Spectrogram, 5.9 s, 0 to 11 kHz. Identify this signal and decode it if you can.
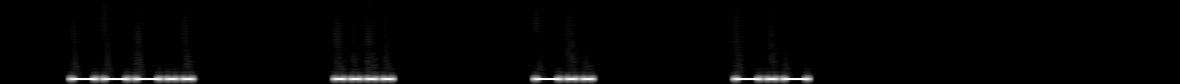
Morse code, heard as a keyed tone, about 32 wpm, spaced as for 10 wpm, 700 Hz. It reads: 8HDK
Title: USA Call Signs - 6 Characters - 6x Character Spacing - 30wpm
